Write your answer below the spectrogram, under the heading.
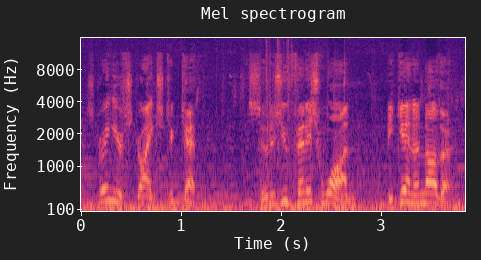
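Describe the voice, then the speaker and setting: Stern medieval captain, animated, music behind. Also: male voice, high voice, brisk. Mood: firm, instructive. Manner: commanding, clipped instruction. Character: stern, gruff medieval captain drilling a recruit. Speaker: combat trainer, captain of the guard. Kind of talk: video game cutscene acting. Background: background music.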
